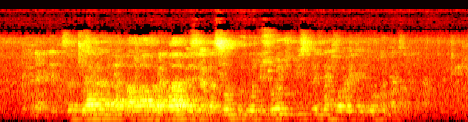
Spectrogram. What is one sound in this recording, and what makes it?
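A man speaks into a microphone, heard through a loudspeaker in an echoing room.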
